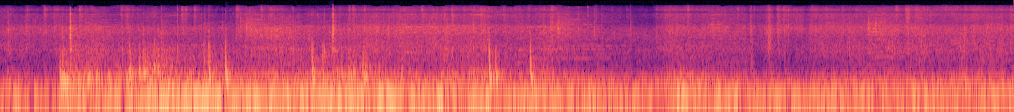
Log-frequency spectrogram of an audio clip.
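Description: Deep booming explosions rumble steadily.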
